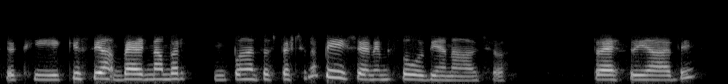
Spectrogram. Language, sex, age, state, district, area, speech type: Kashmiri, female, 30-45, Jammu and Kashmir, Kulgam, rural, conversation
